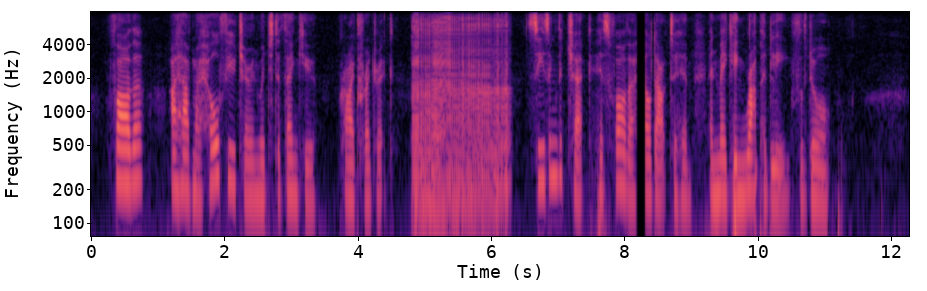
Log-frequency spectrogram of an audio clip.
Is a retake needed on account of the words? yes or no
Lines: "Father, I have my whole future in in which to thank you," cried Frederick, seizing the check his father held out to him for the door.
yes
